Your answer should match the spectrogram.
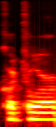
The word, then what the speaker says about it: Kotor: a home in this the old town of kotoro Montenegro k-o-t-o-r is how it's spelled yes and actually our link for our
